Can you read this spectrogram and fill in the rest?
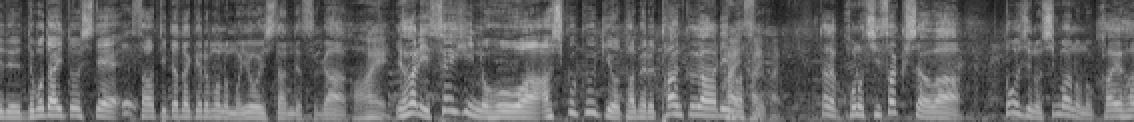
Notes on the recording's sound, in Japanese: シマノバイカーズフェスティバル2023 ブース突撃訪問前編。収録地： 長野県諏訪郡富士見町 「富士見パノラマリゾート」。収録機材： ZOOM F3 (レコーダー)、AKG D5, C3000B（マイク）。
